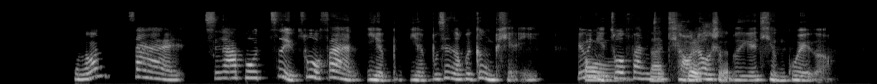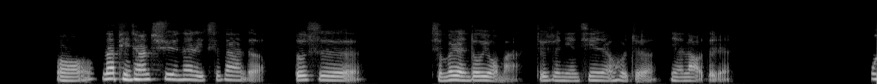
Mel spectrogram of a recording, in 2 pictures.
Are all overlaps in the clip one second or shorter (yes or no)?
no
